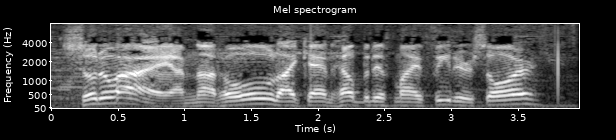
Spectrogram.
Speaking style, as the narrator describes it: Greybeard lifted his trunk and roared

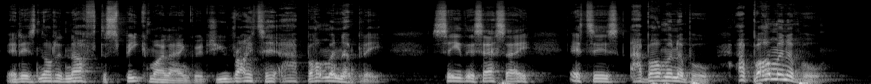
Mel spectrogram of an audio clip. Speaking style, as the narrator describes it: she cried

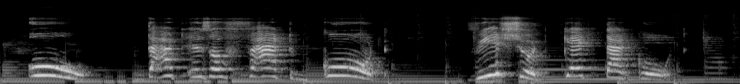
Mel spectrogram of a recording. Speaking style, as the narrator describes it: the first rogue exclaimed

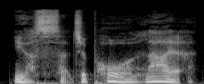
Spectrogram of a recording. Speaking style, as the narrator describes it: She … whispered

